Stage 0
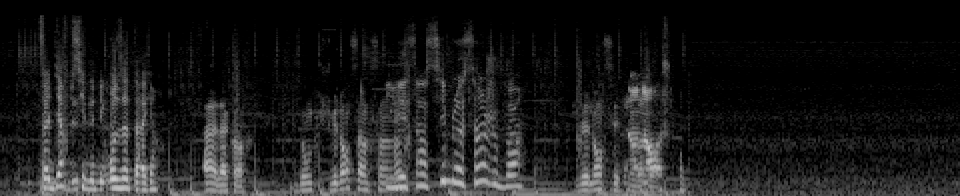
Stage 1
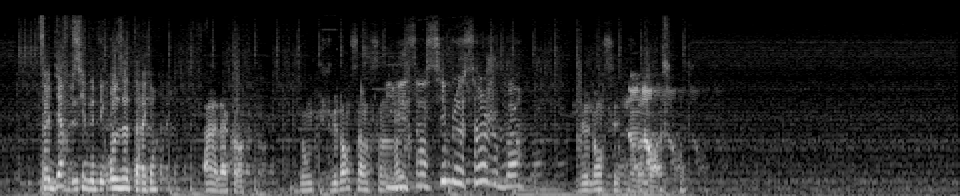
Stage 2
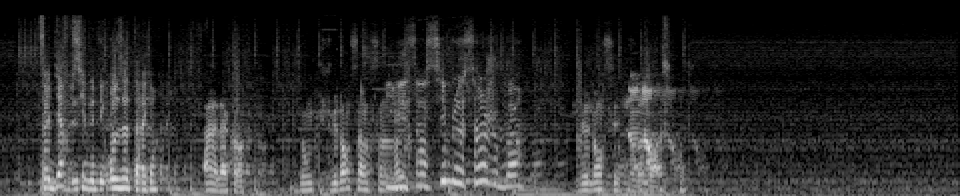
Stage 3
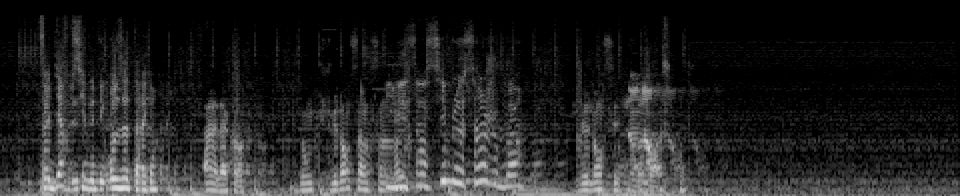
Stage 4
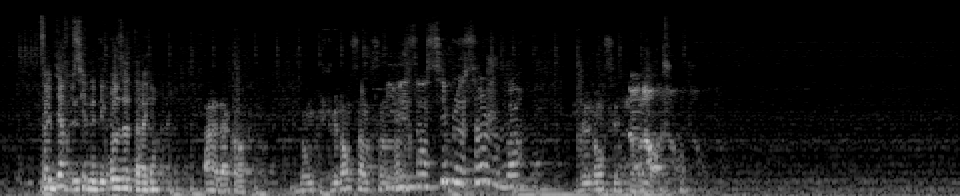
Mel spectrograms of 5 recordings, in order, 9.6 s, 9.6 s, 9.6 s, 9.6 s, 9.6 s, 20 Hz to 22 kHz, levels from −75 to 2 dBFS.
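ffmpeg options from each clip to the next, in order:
-af "aecho=1:1:6.1:0.56,aecho=1:1:240|480|720:0.106|0.0339|0.0108,volume=5dB"
-af anull
-af "lowshelf=f=260:g=10,volume=-5dB"
-af "bandreject=f=69.08:t=h:w=4,bandreject=f=138.16:t=h:w=4,bandreject=f=207.24:t=h:w=4,bandreject=f=276.32:t=h:w=4,bandreject=f=345.4:t=h:w=4,bandreject=f=414.48:t=h:w=4,bandreject=f=483.56:t=h:w=4,bandreject=f=552.64:t=h:w=4,bandreject=f=621.72:t=h:w=4,bandreject=f=690.8:t=h:w=4,bandreject=f=759.88:t=h:w=4,flanger=delay=16.5:depth=3.6:speed=0.31,volume=-1dB"

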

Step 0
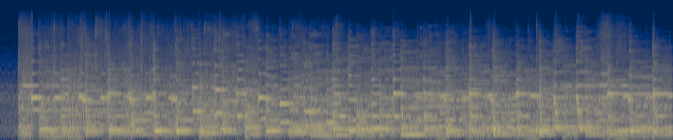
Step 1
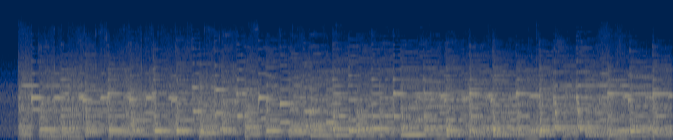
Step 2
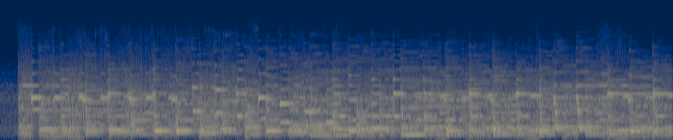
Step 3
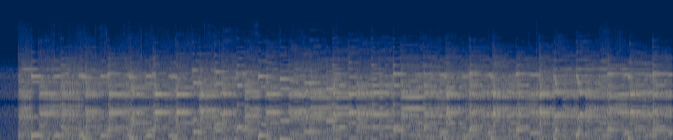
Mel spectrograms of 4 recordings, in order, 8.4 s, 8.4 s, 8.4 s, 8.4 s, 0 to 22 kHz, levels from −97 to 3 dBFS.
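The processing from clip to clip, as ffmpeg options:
-filter_complex "[0:a]acrossover=split=2700[a][b];[b]acompressor=threshold=-56dB:ratio=4:attack=1:release=60[c];[a][c]amix=inputs=2:normalize=0,volume=-8.5dB"
-af anull
-af "aeval=exprs='val(0)*sin(2*PI*1100*n/s)':c=same,volume=1.5dB"

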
